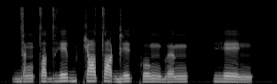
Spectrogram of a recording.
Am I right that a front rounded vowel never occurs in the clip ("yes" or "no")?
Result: no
